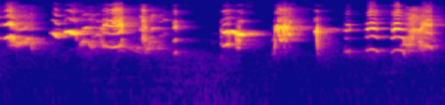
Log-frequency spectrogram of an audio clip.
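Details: Long-tailed shrike song used to rouse quiet shrikes into singing: a varied run of scratchy, harsh notes and bright harmonic whistles in bursts, with a brief pause near the middle.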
